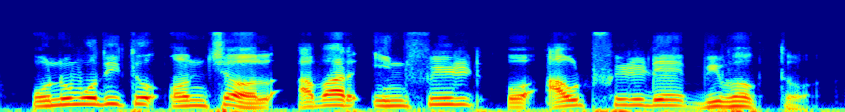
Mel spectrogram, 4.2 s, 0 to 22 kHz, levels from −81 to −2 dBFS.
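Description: A short speech recording whose whole length carries plainly audible codec damage: a rough, hissy halo around the voice, a smeared, underwater quality, and nothing at all above 7.7 kHz. The likely cause is Nellymoser compression, the old Flash microphone codec, which spends a fixed small budget on each block and fills starved bands with noise; the harshness fits a bitrate around 32 kbps. On a spectrogram this shows as a hard ceiling at 7.7 kHz with blotchy, noise-filled patches between the speech harmonics. At 0.64 s there is a pre-echo: a sharp onset is preceded by about 16 ms of hiss, so the attack sounds softened rather than crisp. The codec spreads its quantisation noise across the whole transform block, and the noise meant for the loud attack spills into the quiet moment just before it. A waveform shows a low fuzzy smear ahead of the transient, and a spectrogram shows a broadband haze before the attack.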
